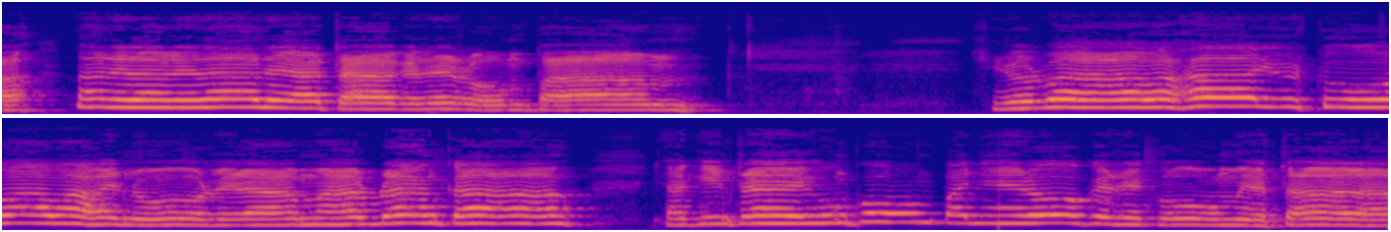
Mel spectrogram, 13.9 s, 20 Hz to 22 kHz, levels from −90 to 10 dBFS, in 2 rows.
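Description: At 11.22 s the level drops abruptly. It falls by about 5 dB between one sample and the next, with no fade. This is a sudden gain jump. The sound and the background noise sink together, so the floor itself gets quieter. The lower level holds until 11.92 s, when it snaps back up just as abruptly. The likely cause is a digital gain change, such as a setting or bit shift, applied without a ramp.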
